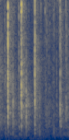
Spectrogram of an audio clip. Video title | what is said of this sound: Two Minute Tip - NO MORE CLOGS! Storage & Organization - How To Store Spray Inks & Mica Mist | If I shake this one, you can hear it has a silver ball in it.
